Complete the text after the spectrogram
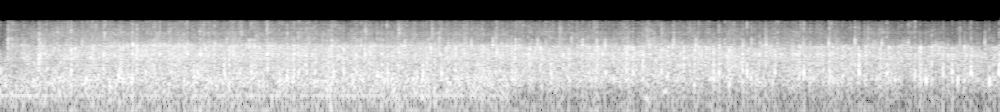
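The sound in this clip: A large crowd gives sustained applause to welcome a faculty research lecturer, with dense, steady clapping that runs unbroken from start to finish.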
